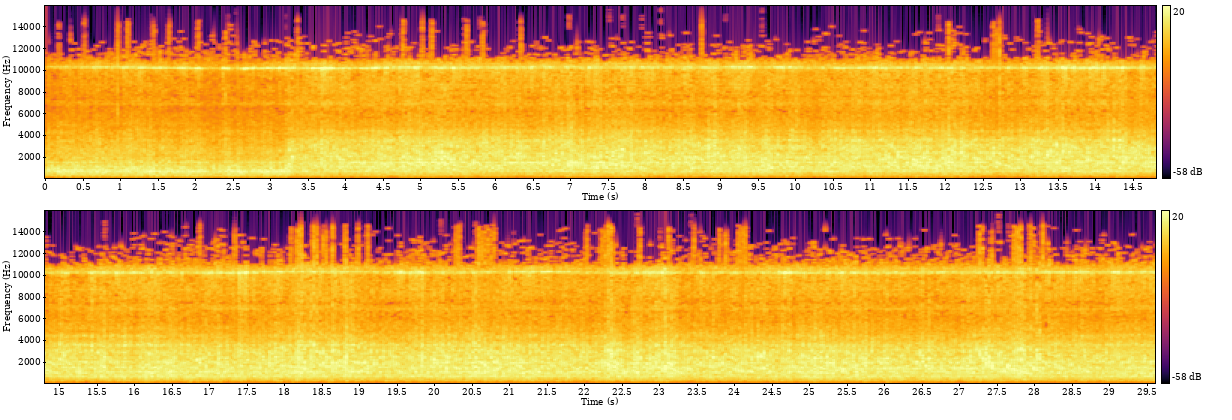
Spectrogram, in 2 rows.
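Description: Eurocopter AS365 Dauphin helicopter hovering low, its rotor and turbines running loud and steady, with a steady hum underneath.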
